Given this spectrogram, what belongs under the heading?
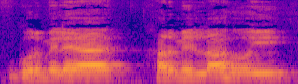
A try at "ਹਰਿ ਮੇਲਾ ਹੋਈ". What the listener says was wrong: ਹਰ ਮੇਲਾ ਇਕੱਠਾ ਨਹੀਂ ਕਹਿਣਾ, ਹਰ ਮੇਲਾ ਹੋਈ।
